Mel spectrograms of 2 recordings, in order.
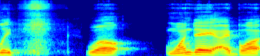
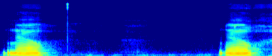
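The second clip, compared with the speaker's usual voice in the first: quiet flat deadpan no; calm, softer, stunned refusal; calmly; 4 semitones lower, 7 dB quieter than usual. Retold or imitated. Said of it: "I just calmly am like".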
